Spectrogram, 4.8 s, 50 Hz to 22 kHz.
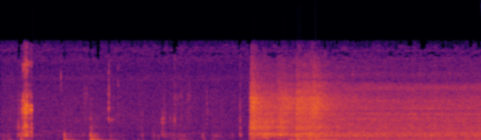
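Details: Peugeot 208 started after a dashboard and seatbelt swap: a few scattered clicks, then a brief crank; it catches and settles into a steady, even idle, a clean start.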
